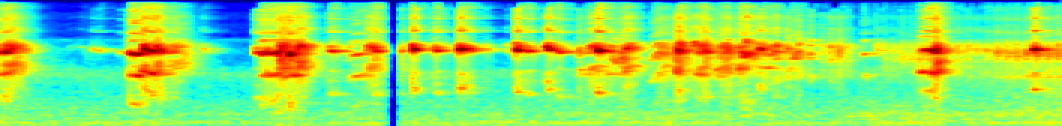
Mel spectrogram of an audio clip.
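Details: Lively lovebird in ngekek song: scratchy high-pitched chatter in bursts, separated by brief quiet gaps, then a steadier rattling trill toward the end.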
